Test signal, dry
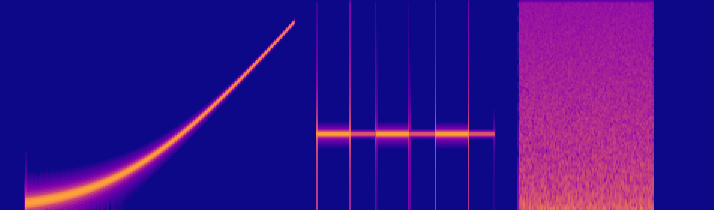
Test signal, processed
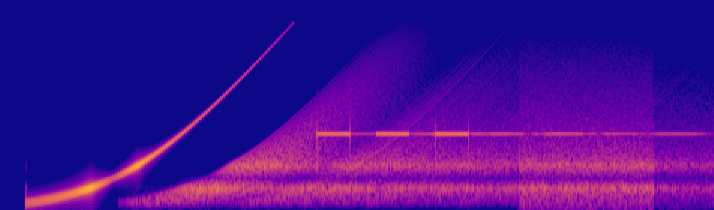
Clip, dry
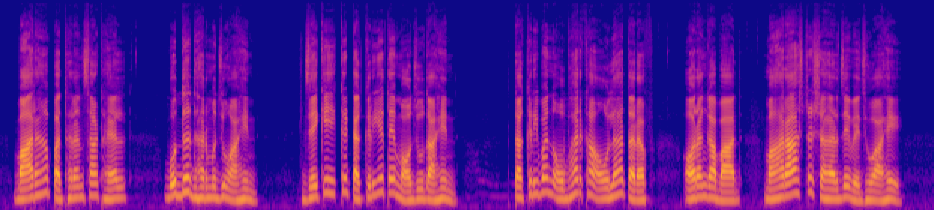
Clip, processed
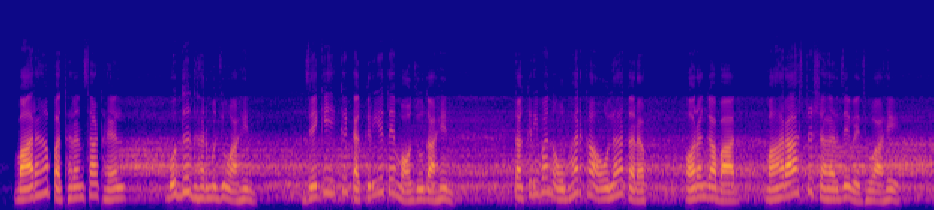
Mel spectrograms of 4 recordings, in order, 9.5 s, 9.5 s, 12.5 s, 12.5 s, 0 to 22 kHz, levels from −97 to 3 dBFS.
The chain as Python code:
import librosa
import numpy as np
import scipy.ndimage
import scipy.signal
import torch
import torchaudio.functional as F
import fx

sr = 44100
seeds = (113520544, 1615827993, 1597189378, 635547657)

y = fx.double_bandpass(x, sr, hz=490.0, octaves=1.3)
y = fx.echo_diffused(y, sr, ms=1683, feedback_pct=59, wet_db=-15)
y = y * 10.0 ** (4.0 / 20.0)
